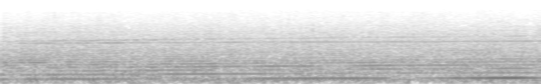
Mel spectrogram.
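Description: A Ford Fiesta rally car's engine from the BeamNG video game on a wet rally stage, droning steadily with a slowly rising pitch, close and continuous with no talk.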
